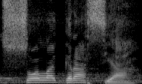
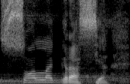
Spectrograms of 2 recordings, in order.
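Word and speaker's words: sola gratia: a quarta base é sola grácia ou gratia né escreve com t em latim e se pronuncia com c sola grácia diga comigo somente a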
